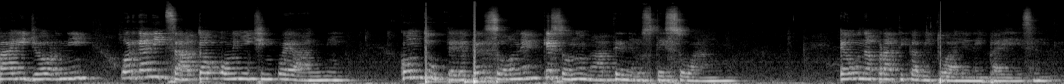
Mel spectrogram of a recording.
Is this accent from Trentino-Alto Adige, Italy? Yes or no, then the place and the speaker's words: yes; Trentino-Alto Adige, Italy; parte delle sfide della mia vita come altoatesina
